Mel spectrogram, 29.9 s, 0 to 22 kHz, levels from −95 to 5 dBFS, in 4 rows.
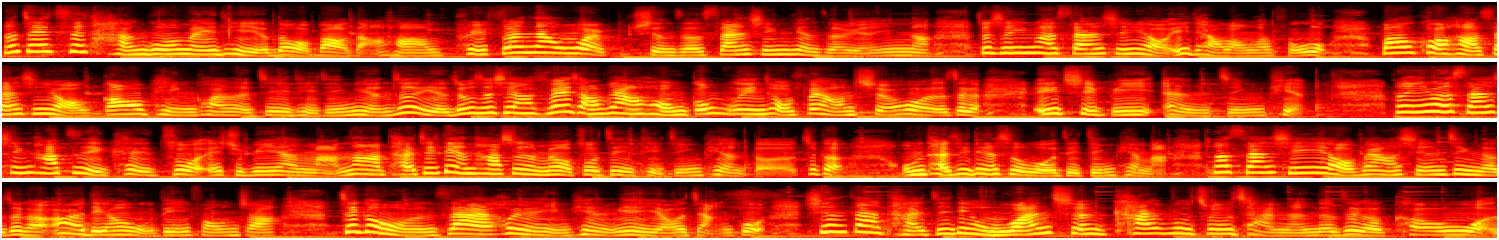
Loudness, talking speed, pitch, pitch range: -20 LUFS, 380 characters per minute, 295 Hz, 250-360 Hz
